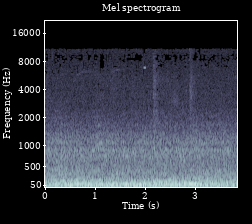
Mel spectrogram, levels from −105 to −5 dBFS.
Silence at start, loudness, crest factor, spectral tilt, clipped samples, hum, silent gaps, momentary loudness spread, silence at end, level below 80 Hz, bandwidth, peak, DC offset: 0 s; -31 LUFS; 12 dB; -8 dB/octave; under 0.1%; none; none; 3 LU; 0 s; -30 dBFS; 10.5 kHz; -16 dBFS; under 0.1%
